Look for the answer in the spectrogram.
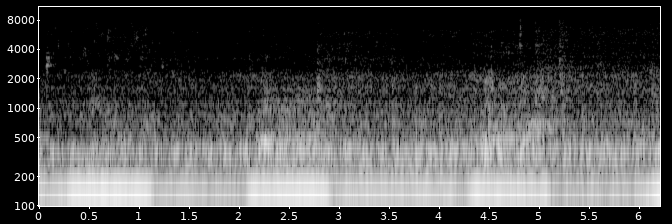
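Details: Whirlpool direct-drive washer after replacing the broken motor-to-transmission coupling that had made it rattle and stop washing or spinning: steady motor hum surging in even strokes with no rattle or knock; agitating normally.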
